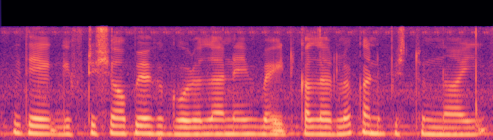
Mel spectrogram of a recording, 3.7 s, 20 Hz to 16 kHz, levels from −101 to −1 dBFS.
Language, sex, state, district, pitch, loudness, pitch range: Telugu, female, Telangana, Mahabubabad, 190 Hz, -17 LUFS, 185-200 Hz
